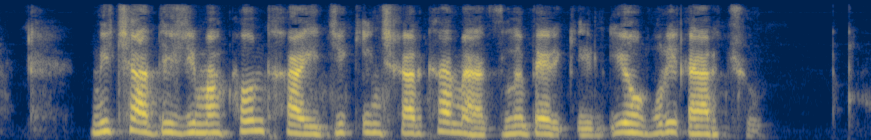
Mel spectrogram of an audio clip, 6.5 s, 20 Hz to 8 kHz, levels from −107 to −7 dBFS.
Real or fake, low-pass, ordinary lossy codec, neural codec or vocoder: fake; 7.2 kHz; MP3, 64 kbps; codec, 24 kHz, 6 kbps, HILCodec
